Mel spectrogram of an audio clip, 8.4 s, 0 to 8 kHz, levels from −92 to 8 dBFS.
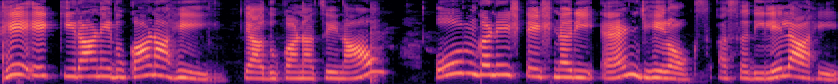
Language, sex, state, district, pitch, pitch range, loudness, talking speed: Marathi, female, Maharashtra, Sindhudurg, 260 Hz, 220-310 Hz, -16 LUFS, 115 wpm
